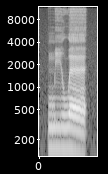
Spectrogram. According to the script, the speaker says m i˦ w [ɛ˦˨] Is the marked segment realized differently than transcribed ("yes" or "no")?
no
